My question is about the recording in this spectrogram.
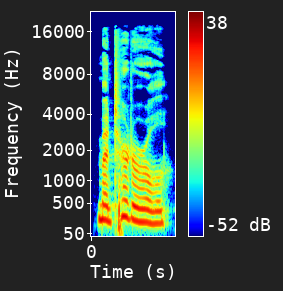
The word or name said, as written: materteral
